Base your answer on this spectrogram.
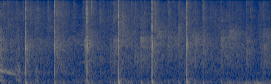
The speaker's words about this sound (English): Yeah, we can give a clap.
